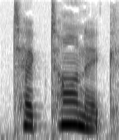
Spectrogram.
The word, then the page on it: tectonic: American English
